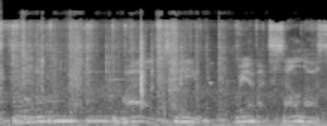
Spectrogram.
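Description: A radio playing music with some talk in the background, with a sharp clink about two seconds in and a few lighter knocks as concrete blocks are handled.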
